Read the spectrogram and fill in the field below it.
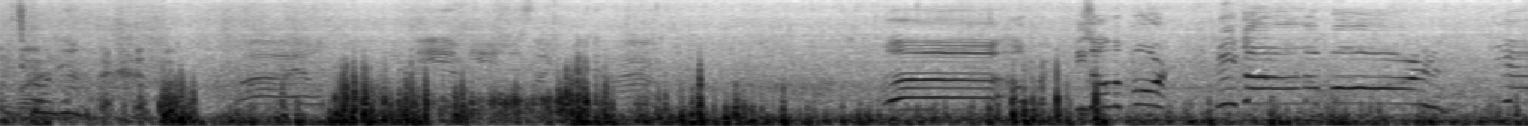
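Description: Small waves lap and splash against the shore.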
